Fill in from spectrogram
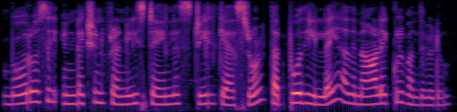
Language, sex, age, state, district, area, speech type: Tamil, female, 18-30, Tamil Nadu, Erode, rural, read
